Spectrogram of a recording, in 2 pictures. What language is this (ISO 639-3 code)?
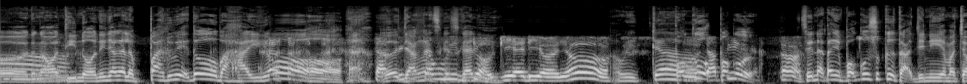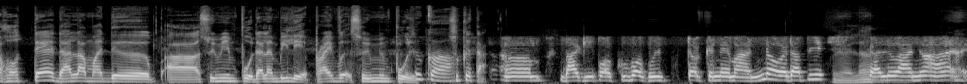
msa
